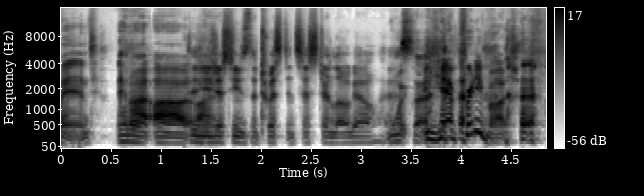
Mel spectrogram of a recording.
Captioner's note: laughter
